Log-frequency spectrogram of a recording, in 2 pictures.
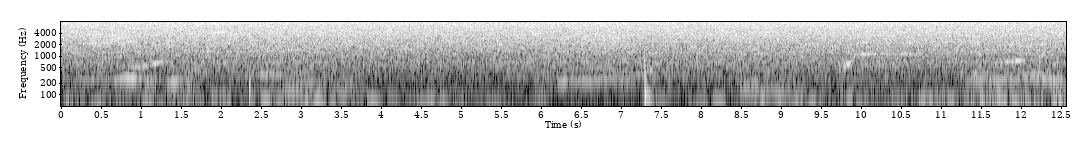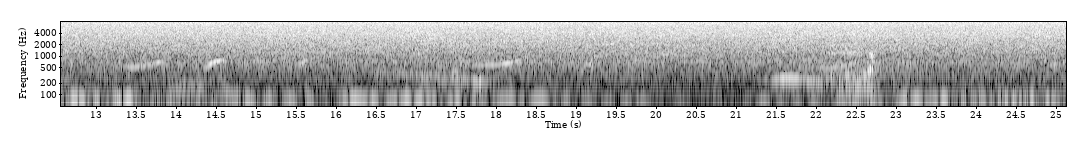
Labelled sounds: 9.9	10.2	humpback whale, 1.1 to 1.2 kHz

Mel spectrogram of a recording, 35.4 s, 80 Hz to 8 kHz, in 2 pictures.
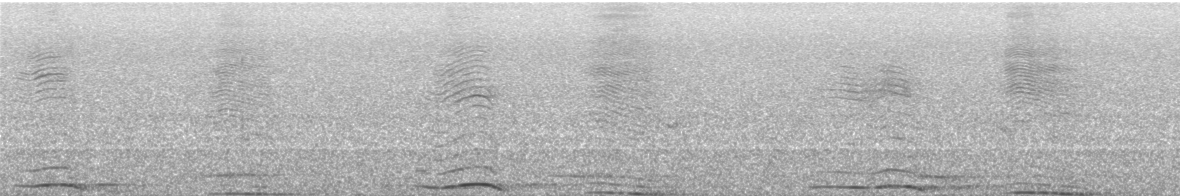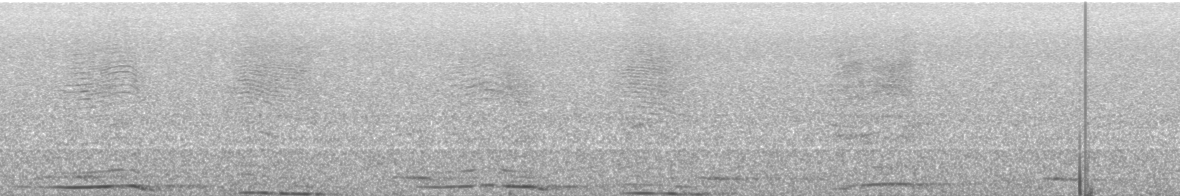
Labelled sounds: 0.4	1.0	humpback whale, 1.9 to 3.6 kHz
6.6	7.4	humpback whale, 1.5 to 2.9 kHz
9.0	9.4	humpback whale, 2.5 to 6.4 kHz
13.4	13.7	humpback whale, 1.8 to 2.2 kHz
15.1	15.4	humpback whale, 2.7 to 6.3 kHz
19.2	19.7	humpback whale, 2.5 to 2.9 kHz
30.3	30.7	humpback whale, 2.8 to 3.1 kHz

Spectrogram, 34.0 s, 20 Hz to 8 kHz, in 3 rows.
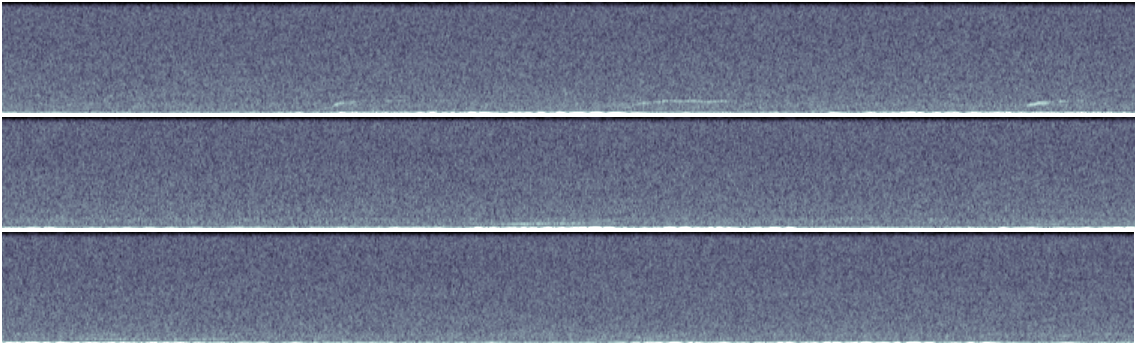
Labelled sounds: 3.4	3.6	humpback whale, 0.80 to 0.90 kHz
6.4	7.3	humpback whale, 0.80 to 1.0 kHz

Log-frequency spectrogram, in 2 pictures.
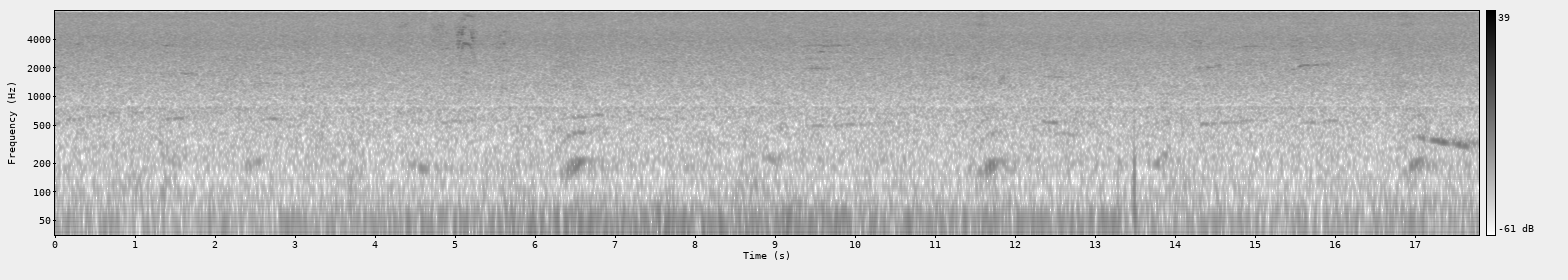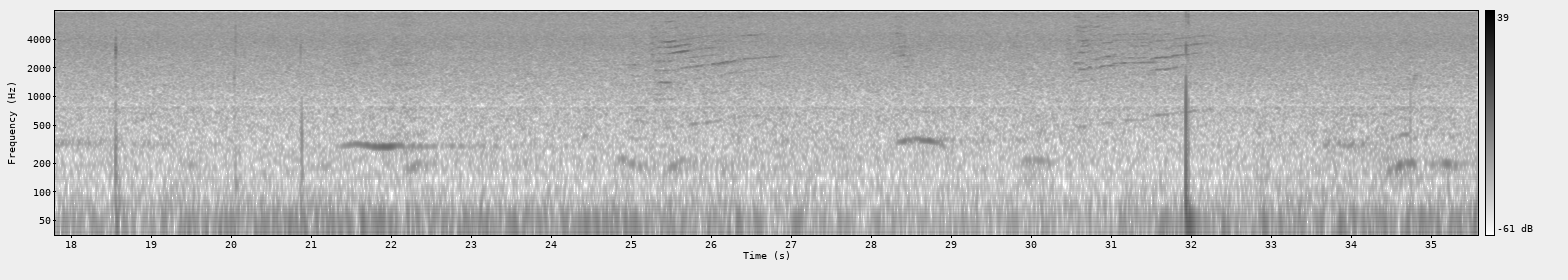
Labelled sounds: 9.3	9.7	humpback whale, 3.3 to 3.6 kHz
15.6	15.8	humpback whale, 2.0 to 2.2 kHz
25.3	26.9	humpback whale, 2.0 to 3.9 kHz
30.8	32.3	humpback whale, 1.9 to 3.7 kHz

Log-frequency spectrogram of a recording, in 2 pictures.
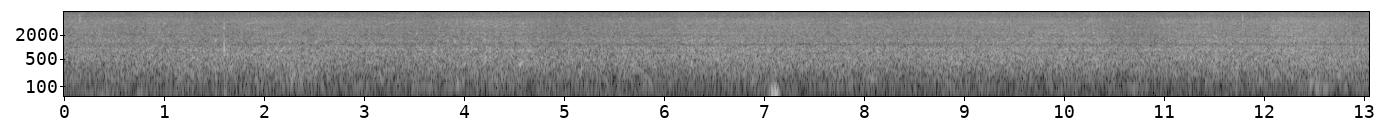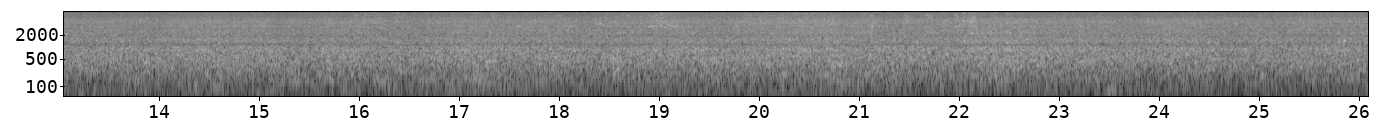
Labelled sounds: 3.2	3.5	Pacific white-sided dolphin, 3.7 to 4.3 kHz

